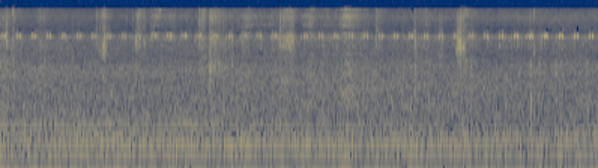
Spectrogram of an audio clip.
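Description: Steady low hum of a passenger train standing at a station platform, with a faint rapid high ticking, about eight a second, above it.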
